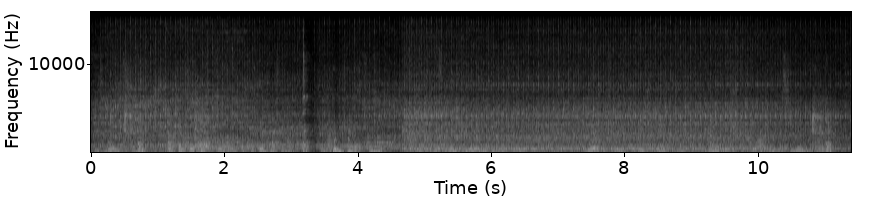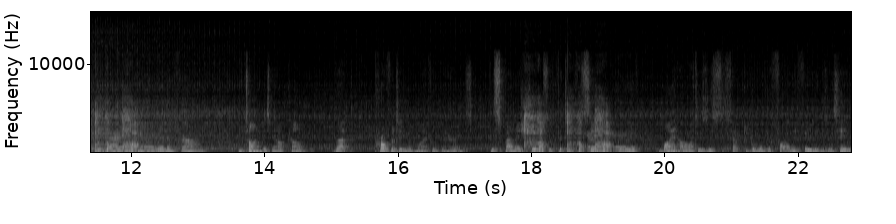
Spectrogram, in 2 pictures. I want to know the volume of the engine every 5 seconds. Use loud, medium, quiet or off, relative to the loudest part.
loud, loud, medium, quiet, quiet.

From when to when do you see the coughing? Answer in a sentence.
You can hear the coughing from 0.5 to 2.0 s, from 10.8 to 12.5 s and from 17.9 to 19.6 s.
